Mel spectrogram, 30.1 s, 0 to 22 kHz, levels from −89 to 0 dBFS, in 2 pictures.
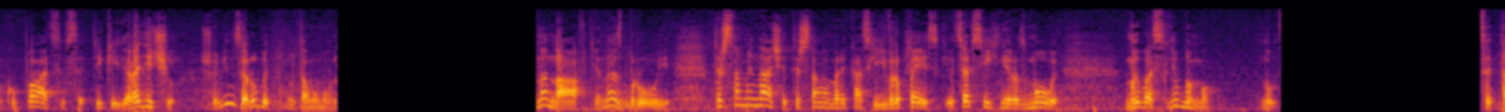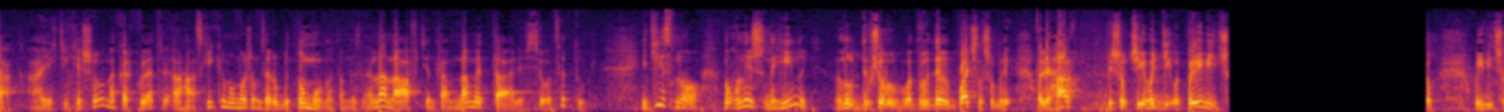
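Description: At 3.37, 12.81 and 27.34 s the sound cuts to silence mid-flow for about 2 s each time, then resumes: a playback stall, likely the player running out of buffered data or its output thread being blocked until it recovered.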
